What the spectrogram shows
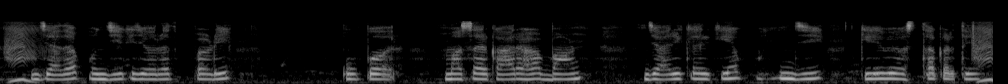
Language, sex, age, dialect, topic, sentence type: Chhattisgarhi, female, 18-24, Eastern, banking, statement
